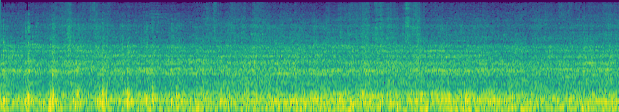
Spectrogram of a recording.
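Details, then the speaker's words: Freight train passing at Abbeville: a rough, steady growl and low drone from the wheels instead of a smooth rail hum. The rail growl comes from grooves left by rail grinding. "If you hear how noisy the wheels are, that's cuz they grind these rails down. That leaves little grooves in. That's why the rails ain't huming. They're growling."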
